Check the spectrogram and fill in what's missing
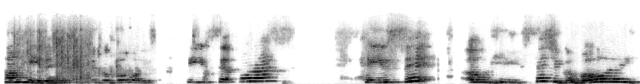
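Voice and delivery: talking to a dog. Real, not acted.

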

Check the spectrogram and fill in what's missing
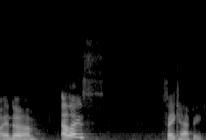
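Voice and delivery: normal talking voice

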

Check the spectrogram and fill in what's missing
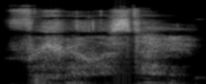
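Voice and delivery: close-mic ASMR whisper; right in your ear. Pretend. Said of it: "really close to the mic, whispering".

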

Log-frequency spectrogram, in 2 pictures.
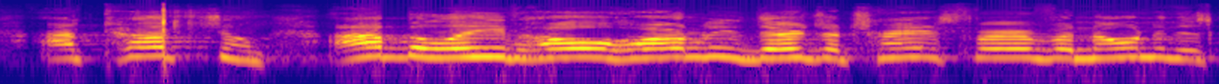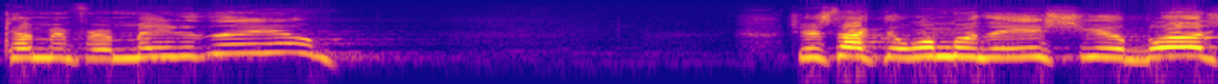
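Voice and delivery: full-force preaching, rhythmic and driving. Acted. Pastor preaching to the church, full force. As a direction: preach it out, riding the repetitions.

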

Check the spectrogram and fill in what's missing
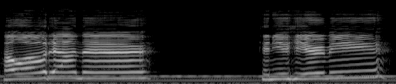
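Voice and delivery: high, slow drawn-out call; shouting across a field. Acted. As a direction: call out long and loud to someone far below. Calling down to a planet.

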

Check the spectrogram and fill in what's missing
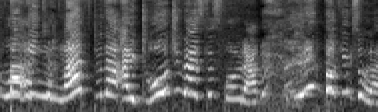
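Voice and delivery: very high, loud furious reenactment; retold bawling out. Girl bawling out the friend who left her, retold angry yell. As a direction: yell the accusation in mock outrage. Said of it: "I'm bawling her out".

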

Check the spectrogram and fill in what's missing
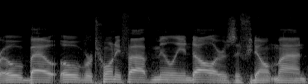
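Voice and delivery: put-on polite Southern accent, deadpan; country Southern accent. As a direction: play a courteous Southern country fellow. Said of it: "I'm stuck in this accent now".

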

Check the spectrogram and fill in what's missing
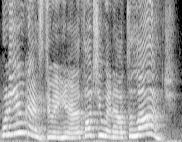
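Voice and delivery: very high, bright surprised voice; high-pitched Julie voice. Retold or imitated. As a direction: squeak it out like a surprised woman. Quote of Julie.

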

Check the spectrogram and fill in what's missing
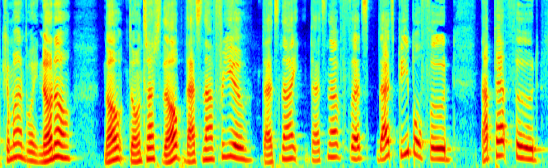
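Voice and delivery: imagined bike owner. Pretend. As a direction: correct a dog in a put-on high voice. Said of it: "walking the big tire bike around like".

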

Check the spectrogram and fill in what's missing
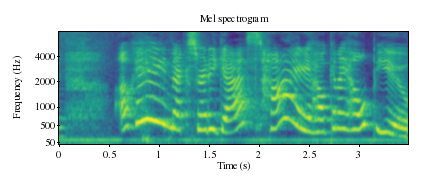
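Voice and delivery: customer service voice. Shown as a demonstration. Sister demonstrating her customer service voice, high and sing-song. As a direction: chirp it like a cashier calling the next guest. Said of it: "my customer service voice is like".

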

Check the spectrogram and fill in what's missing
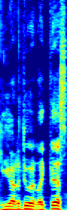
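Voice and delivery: a touch of character in the quote; lightly voiced film character. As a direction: lightly act out showing someone how. Retells German instructing flautist.

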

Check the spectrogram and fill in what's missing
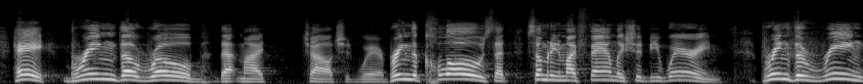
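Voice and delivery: loud, high calling out; jubilant command. Acted. Father orders gifts for returned son, loud and jubilant. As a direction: call out orders with rising excitement.

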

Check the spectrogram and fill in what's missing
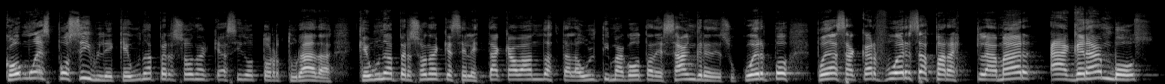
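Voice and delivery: usual speaking voice

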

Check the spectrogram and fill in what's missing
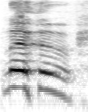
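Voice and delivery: loud, high, slow shouting; frantic yell. Retold or imitated. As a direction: bellow at the kid to move. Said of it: "And he's just like".

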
